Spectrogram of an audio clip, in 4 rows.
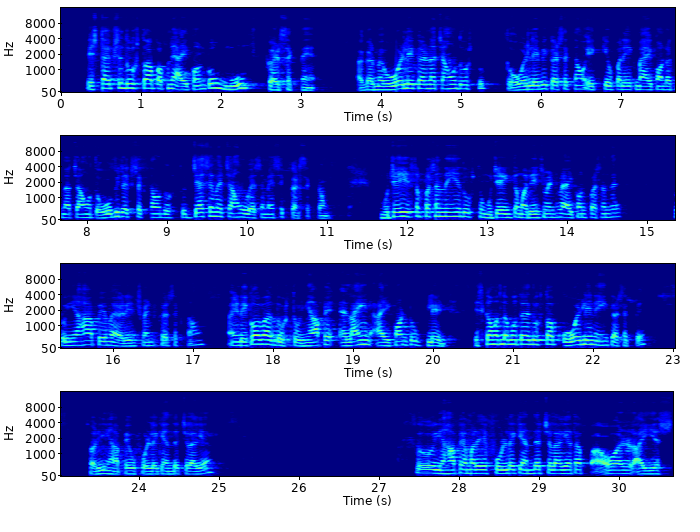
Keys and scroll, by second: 23.7 ctrl+z, 25.8 ctrl+z, 26.1 ctrl+z.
